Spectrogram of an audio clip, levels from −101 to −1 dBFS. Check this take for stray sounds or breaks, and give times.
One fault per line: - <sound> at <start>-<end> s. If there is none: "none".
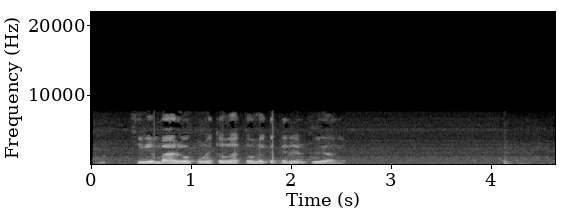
none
